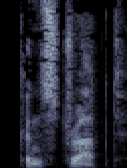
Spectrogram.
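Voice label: "construct", American English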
